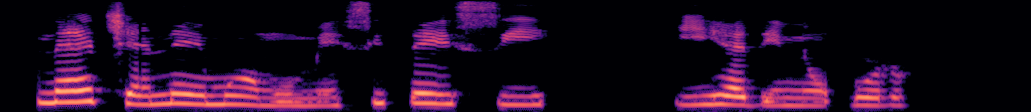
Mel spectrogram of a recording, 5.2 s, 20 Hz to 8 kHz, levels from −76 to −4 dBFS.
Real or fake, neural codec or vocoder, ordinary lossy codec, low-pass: real; none; none; none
